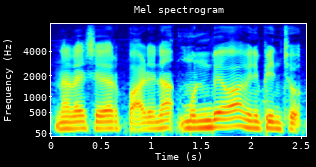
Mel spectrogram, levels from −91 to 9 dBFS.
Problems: none marked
